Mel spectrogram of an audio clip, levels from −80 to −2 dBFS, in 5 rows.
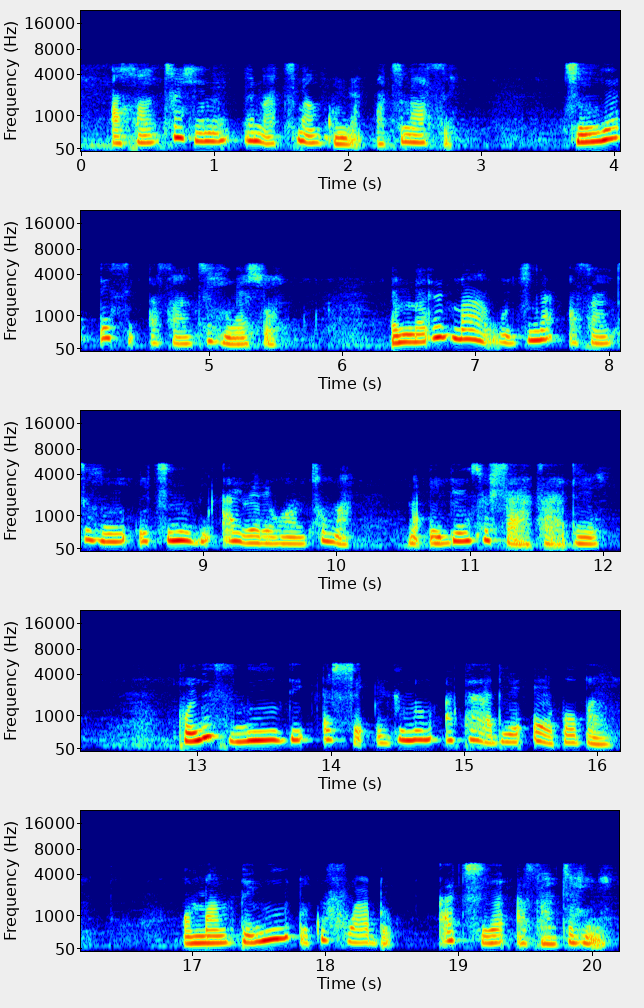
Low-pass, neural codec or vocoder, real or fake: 5.4 kHz; codec, 44.1 kHz, 3.4 kbps, Pupu-Codec; fake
